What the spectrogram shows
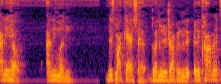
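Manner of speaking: mock-dry, curt delivery. Retelling how a woman asked for help, the speaker imitates her dry, curt tone. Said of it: "Like it was just dry".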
